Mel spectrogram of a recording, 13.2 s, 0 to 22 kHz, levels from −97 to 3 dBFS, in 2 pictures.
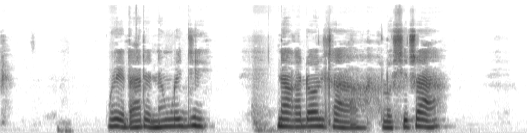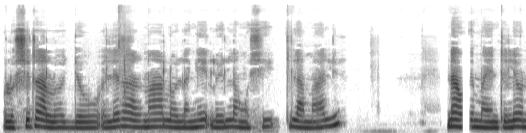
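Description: A speech recording with one AAC frame loss with muting, from 12.34 to 12.49 s near the end. The audio fades out and back in over the overlapping transform windows rather than cutting hard, leaving a soft-edged gap in the speech. The decoder zeroed the spectrum of the missing blocks, and the roughly 128 ms of lost signal fits about three AAC frames dropped in transmission or storage.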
